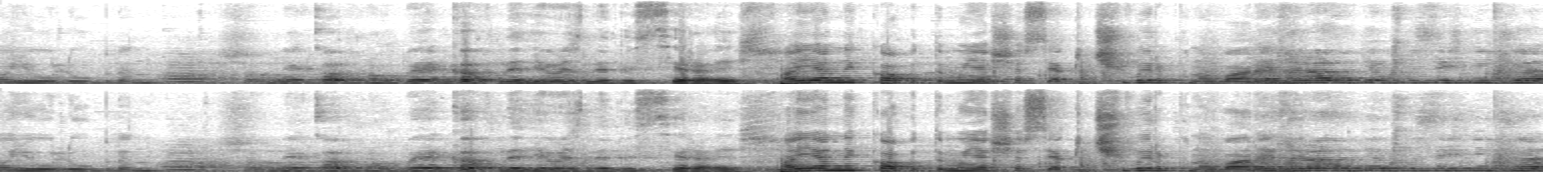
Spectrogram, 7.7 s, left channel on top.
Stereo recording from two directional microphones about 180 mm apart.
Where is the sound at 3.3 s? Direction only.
70° left (ahead or behind).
